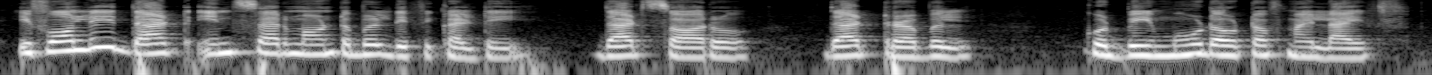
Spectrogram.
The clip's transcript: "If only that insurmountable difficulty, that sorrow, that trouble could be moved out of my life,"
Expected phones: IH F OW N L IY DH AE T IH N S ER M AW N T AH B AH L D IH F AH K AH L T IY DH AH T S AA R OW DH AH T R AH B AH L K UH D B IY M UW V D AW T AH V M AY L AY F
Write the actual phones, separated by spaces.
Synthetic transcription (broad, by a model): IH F OW N L IY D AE T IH N S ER M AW N T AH B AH L D IH F AH K AH L T IY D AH T S AA R OW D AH T R AH B AH L K UH D B IY M UW D AW T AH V M AY L AY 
